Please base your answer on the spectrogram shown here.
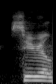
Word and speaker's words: serial: La misma pronunciación, por ejemplo, di conmigo, serial number, número de serie.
